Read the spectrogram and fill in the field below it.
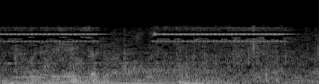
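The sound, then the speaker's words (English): A telephone rings in two bright, trilling bursts separated by a short pause, clear over a low, busy background rumble. “That right now you were thinking about me, and out of the blue your phone rings, and it's me, huh?”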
